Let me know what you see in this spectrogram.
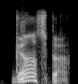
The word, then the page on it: gasper: British English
